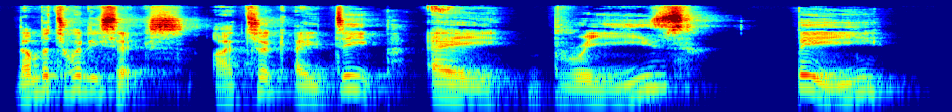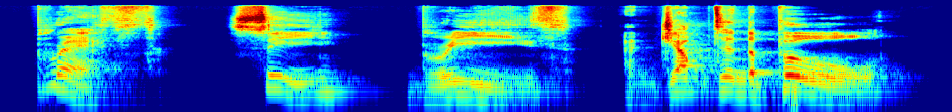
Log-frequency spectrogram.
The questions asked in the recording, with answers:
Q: I took a deep A, breeze.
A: That's B. I took a deep breath and jumped in the pool.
